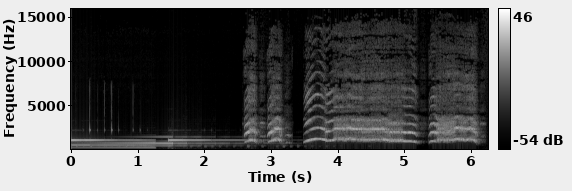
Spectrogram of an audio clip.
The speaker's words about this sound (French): C'est inquiétant, non? D'entendre quelqu'un crier tout d'un coup.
